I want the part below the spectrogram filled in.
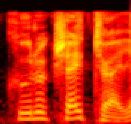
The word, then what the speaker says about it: Kurukshetra: So you're dealing with a text that's connected to an identifiable geographical location, and correct me if I pronounce this wrong, but Kurukshetra? – Kurukshetra, yes.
